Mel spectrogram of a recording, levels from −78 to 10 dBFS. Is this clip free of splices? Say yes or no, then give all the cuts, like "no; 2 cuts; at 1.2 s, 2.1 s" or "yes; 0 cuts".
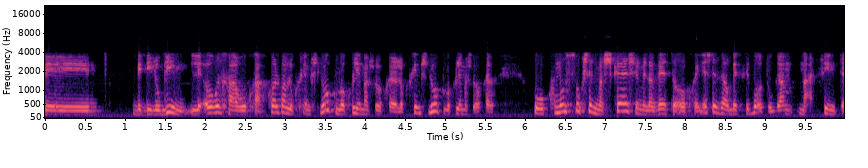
yes; 0 cuts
